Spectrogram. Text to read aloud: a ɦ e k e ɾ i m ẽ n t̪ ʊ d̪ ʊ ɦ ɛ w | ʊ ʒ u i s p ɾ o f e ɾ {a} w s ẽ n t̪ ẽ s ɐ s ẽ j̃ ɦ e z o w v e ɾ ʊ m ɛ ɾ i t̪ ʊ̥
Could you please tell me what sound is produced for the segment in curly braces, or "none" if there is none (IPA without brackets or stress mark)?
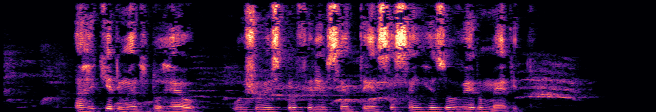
i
